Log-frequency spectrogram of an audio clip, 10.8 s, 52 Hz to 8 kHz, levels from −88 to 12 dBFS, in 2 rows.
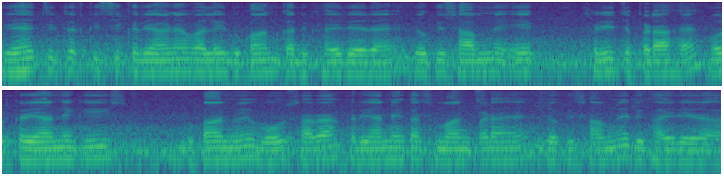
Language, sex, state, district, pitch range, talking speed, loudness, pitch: Hindi, male, Bihar, Darbhanga, 120-125 Hz, 205 wpm, -23 LUFS, 120 Hz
